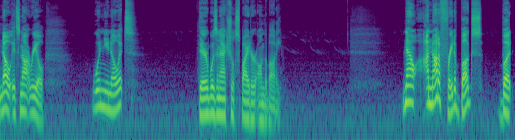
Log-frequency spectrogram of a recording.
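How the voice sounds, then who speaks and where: A man's voice: a little high, sharp tone, no echo, studio quality, full character voice. A man playing a playful young boyfriend in a roleplay audio, rambling through a story in a scatterbrained, stammering way. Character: playful, rambling young boyfriend telling childhood prank stories.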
